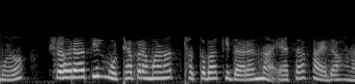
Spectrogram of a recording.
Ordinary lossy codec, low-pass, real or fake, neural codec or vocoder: AAC, 24 kbps; 3.6 kHz; fake; autoencoder, 48 kHz, 128 numbers a frame, DAC-VAE, trained on Japanese speech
